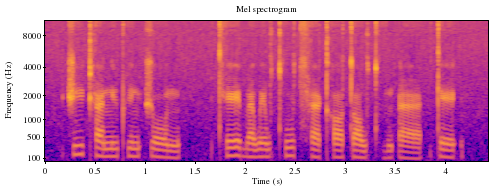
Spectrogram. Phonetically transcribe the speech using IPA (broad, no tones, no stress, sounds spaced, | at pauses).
t͡ʃ i kʰ æ n i pʰ i n t͡ʃ o n | tʰ e b æ w e w tʰ u t͡sʰ æ kʰ ɒ t ɒ w tʰ ṳ n ʔ æ | t e ʔ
